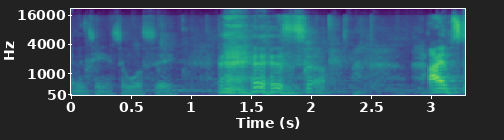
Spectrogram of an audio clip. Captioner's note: laugh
